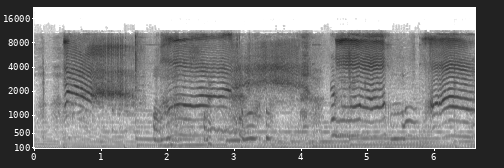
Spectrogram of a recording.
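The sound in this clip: A newborn baby girl cries just after birth in loud, repeated high wails that rise and fall, with a steady low background sound running beneath the cries.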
